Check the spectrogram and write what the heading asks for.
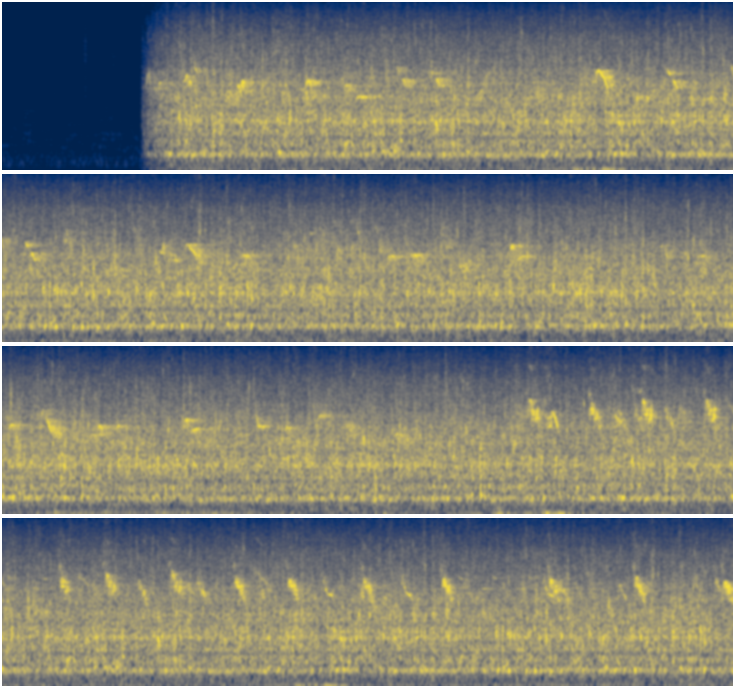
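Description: Steady trickling of running water like a small stream, starting suddenly about a second and a half in, with short high bird chirps scattered over it that come thicker in the later part.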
